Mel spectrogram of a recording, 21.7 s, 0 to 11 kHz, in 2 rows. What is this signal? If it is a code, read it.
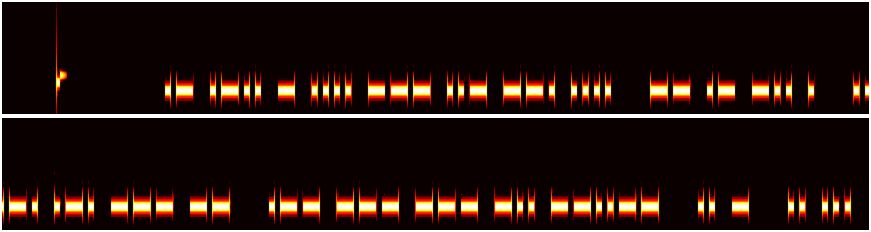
Morse code, heard as a keyed tone, about 17 wpm, 700 Hz. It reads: ALTHOUGH MADE FROM WOOD, IT IS
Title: Sentences from Top 1000 Words - Review Part 3 - 17wpm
